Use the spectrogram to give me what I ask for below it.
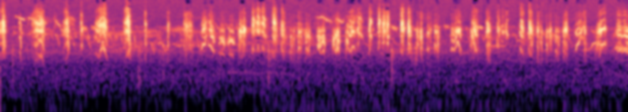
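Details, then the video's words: Woodchat shrike (Lanius senator) delivering a continuous hurried chatter of harsh clicks, squeaks and brief whistled notes, closely packed and uneven in loudness, with no other sounds. "THE WOODCHAT SHRIKE (Lanius Senator)"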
